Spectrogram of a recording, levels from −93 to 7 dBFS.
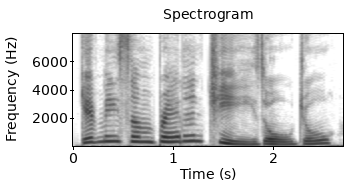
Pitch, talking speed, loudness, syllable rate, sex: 265 Hz, 155 wpm, -17 LUFS, 3.6 syllables/s, female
